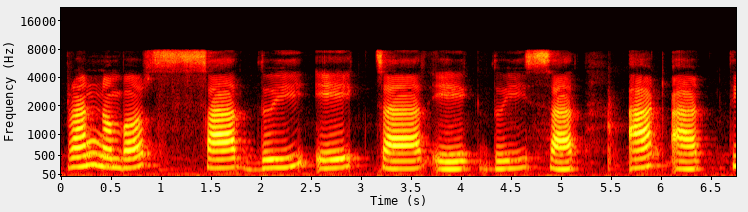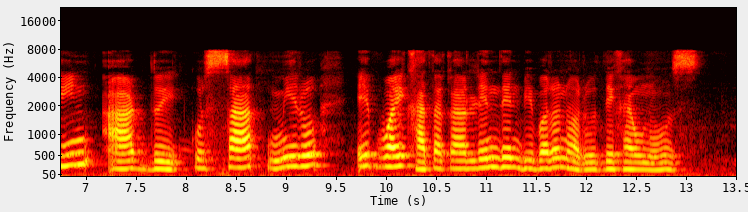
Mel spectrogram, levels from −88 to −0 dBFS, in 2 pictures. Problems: background sounds at intervals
